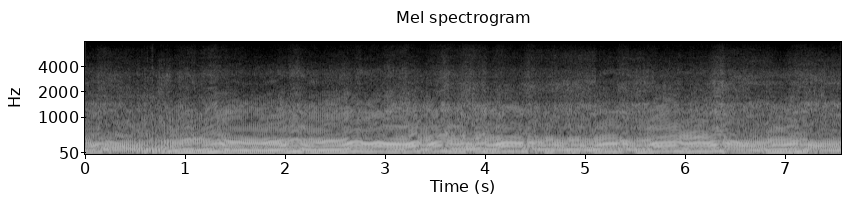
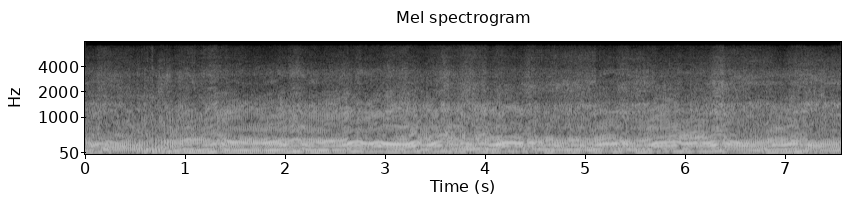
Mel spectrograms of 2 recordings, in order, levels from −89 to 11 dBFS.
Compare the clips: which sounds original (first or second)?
first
